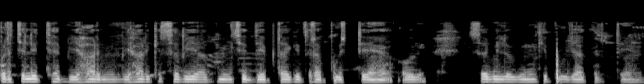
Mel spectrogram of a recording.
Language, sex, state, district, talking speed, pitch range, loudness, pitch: Hindi, male, Bihar, Araria, 195 wpm, 115-120 Hz, -18 LUFS, 115 Hz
